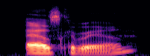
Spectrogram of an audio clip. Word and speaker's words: Azkaban: Azkaban. – Gap Creek. – Weird that you don't know how to pronounce that. I got to say, you never heard the word Azkaban being pronounced.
